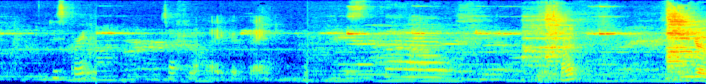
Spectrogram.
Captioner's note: birds chirping in the background; indistinct chatter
